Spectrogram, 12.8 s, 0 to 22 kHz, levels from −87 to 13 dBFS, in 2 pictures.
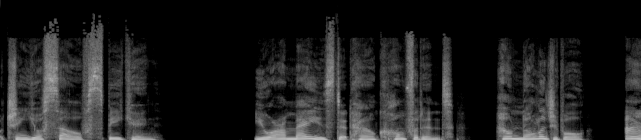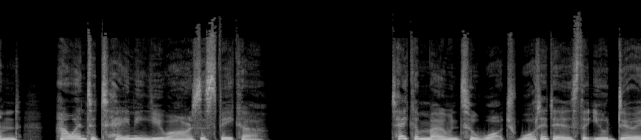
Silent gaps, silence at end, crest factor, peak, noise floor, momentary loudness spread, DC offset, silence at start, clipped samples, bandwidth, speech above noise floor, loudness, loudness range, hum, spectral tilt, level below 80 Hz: none; 0 s; 14 dB; -8 dBFS; -87 dBFS; 9 LU; under 0.1%; 0 s; under 0.1%; 19 kHz; 66 dB; -22 LUFS; 3 LU; none; -5 dB/octave; -66 dBFS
